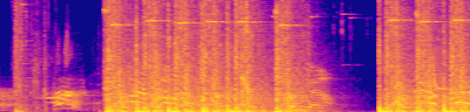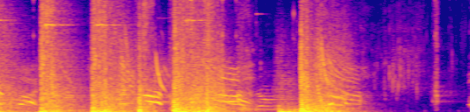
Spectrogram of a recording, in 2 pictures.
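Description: Rapid gunfire bursts loudly from an automatic rifle.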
